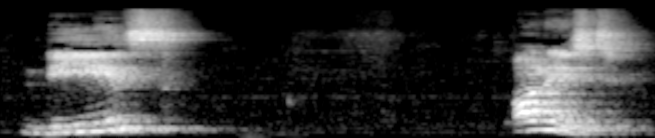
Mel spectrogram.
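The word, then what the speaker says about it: dishonest: ডিনেস্ট আর ডিজনেস্টের কারণে এখানে হবে কি এ ডিস অনেস্ট এইযে এখানে এটা হল কনসনেন্ট যার কারণে এখানে হইছে এ আর এখানে এই উচ্চারণ সাইলেন্ট ছিল যার কারণে এখানে হয়েছে কি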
